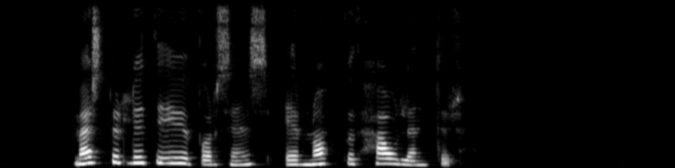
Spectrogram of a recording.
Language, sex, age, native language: Icelandic, female, 40-49, Icelandic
